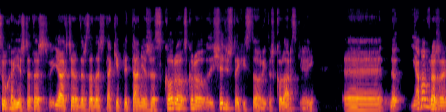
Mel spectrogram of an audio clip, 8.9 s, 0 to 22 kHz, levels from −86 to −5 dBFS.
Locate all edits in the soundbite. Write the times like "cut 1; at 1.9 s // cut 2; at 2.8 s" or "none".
none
